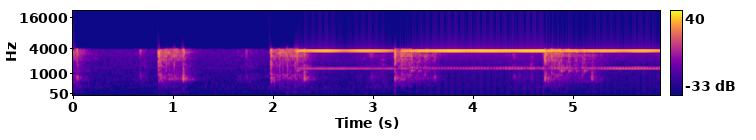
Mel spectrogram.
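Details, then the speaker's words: Automatic Electric 1A type desk telephone on test, being rotary dialed: short bursts of light bell tinkling in step with the dial pulses over a steady dial tone; bell box set very touchy to voltage fluctuation, a normal sound. "you hear the bell box tinkling the bell as you dial it out, and that kind of is a little extra added sound effect. because we set these bells up so that they're very touchy, and they activate at any little bit of voltage fluctuation."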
